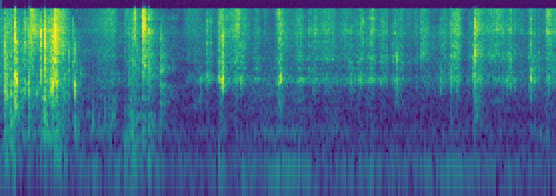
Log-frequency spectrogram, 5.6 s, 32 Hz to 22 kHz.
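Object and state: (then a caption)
Plastic toy animal figure. Fingertips and nails rub and scratch over the surface of a small, hollow, soft pink-and-white plastic animal figurine held in both hands. The result is dry, crinkly scratching with bright, sharp ticks, loudest in the first second, with a faint steady tone near 1.4 kHz running underneath.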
